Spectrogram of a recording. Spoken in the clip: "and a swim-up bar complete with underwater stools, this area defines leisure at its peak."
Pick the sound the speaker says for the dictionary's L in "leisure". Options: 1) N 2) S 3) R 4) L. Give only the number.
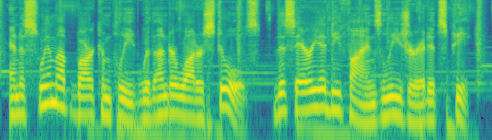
4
